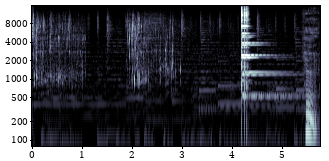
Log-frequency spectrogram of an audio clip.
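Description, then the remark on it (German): Wine splashes into a glass in two short pours, followed by a bright, ringing glass clink and a final knock, over a steady low background hum. “Warte, ich schenke noch ein bisschen Wein an.”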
